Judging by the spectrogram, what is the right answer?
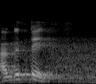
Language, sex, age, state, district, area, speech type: Sindhi, female, 60+, Maharashtra, Mumbai Suburban, urban, read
